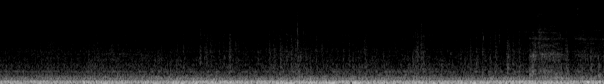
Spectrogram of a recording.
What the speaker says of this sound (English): Just wait for a car to pass.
